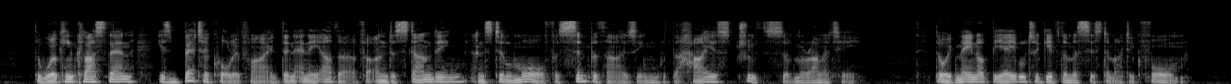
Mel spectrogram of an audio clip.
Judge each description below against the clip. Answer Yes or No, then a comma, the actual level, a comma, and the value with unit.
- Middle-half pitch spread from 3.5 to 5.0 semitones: Yes, average, 3.9 semitones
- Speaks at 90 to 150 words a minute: No, average, 170 wpm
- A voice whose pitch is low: Yes, very low, 95 Hz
